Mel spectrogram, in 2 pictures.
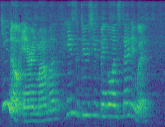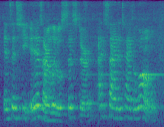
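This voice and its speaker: Reading a dramatic monologue aloud at a live event, a woman plays an evasive teenage sister pleading her case to Mama, explaining herself defensively and apologetically with chatty digressions. Her fairly high, animated voice has a darkish tone at normal speed and stays close to everyday speech. A distant microphone in the reverberant room picks up faint noise.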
